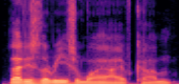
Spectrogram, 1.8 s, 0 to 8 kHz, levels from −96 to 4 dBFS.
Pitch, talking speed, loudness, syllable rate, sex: 120 Hz, 265 wpm, -18 LUFS, 5.6 syllables/s, male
